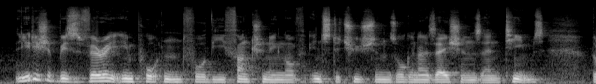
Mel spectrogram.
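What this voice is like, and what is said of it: Slight South African accent. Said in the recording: “as you can probably hear, I have a slight South African accent.”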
